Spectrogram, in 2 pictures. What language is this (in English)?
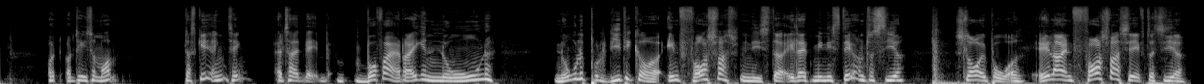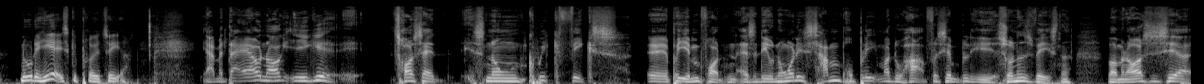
Danish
